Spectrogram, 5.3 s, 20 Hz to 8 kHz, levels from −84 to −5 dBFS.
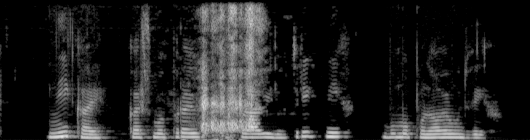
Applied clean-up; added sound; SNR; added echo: classical method spectral subtraction.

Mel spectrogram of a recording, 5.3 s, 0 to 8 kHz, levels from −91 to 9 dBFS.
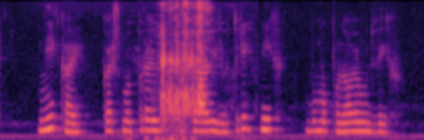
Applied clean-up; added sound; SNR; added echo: none; Writing; 1 dB; none.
